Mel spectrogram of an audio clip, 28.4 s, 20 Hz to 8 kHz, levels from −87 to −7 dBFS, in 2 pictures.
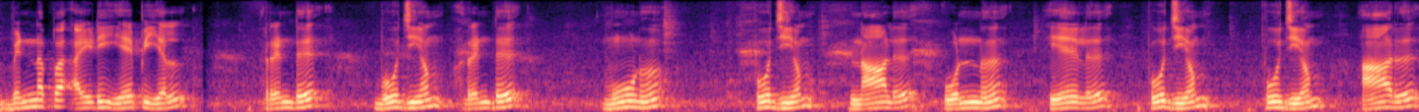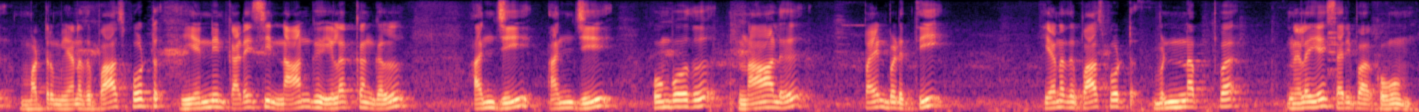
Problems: background sounds at intervals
